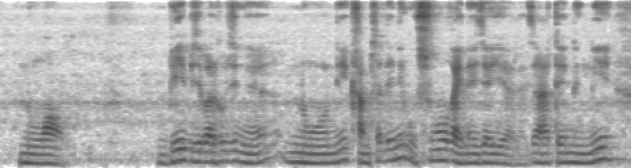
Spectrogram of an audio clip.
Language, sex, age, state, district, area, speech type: Bodo, male, 45-60, Assam, Kokrajhar, rural, spontaneous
